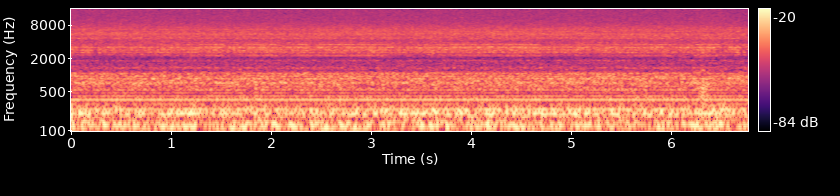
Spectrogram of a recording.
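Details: Furnace running after 10 PM: very loud, heavy, steady low rumble with a faint hum, heard through the main duct on three levels, recorded in the utility room; tiny water dripping noise between the loud noise; cause unknown.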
